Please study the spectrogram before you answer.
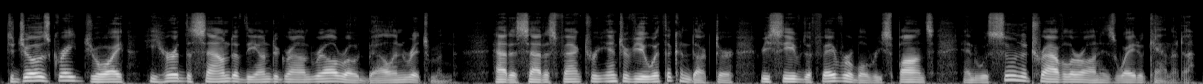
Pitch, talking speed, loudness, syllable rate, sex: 115 Hz, 175 wpm, -18 LUFS, 5.4 syllables/s, male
